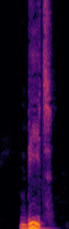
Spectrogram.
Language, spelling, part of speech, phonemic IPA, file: Moroccan Arabic, بيت, noun, /biːt/, LL-Q56426 (ary)-بيت.wav
- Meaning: 1. room 2. goal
